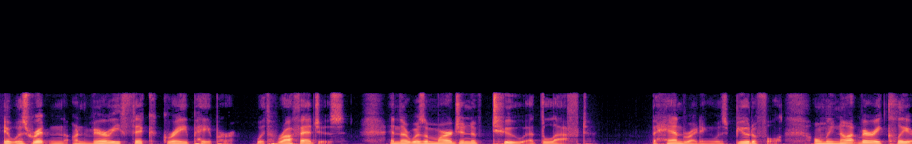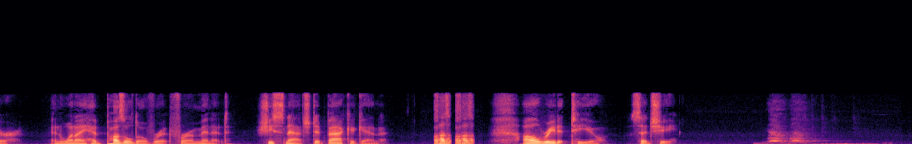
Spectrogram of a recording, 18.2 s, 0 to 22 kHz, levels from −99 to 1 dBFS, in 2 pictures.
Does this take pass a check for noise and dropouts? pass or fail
fail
